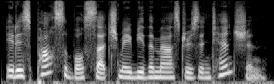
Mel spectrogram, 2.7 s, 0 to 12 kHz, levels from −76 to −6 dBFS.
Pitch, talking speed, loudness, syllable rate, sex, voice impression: 205 Hz, 195 wpm, -17 LUFS, 5.4 syllables/s, female, feminine, adult-like, powerful, slightly bright, fluent, raspy, intellectual, calm, friendly, elegant, slightly sharp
